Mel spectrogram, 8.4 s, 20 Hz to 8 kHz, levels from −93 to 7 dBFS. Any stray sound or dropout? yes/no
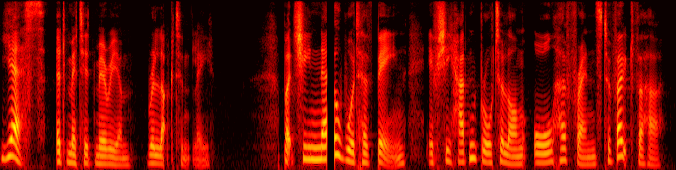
yes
